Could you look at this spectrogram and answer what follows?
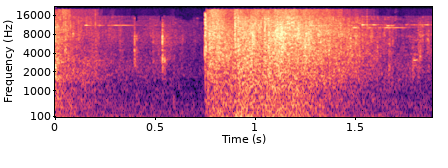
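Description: Ranged enemies firing three-shot bursts in the action game The Golden Lie, a steady dense volley of gunfire that jumps louder partway through and keeps rattling to the end.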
